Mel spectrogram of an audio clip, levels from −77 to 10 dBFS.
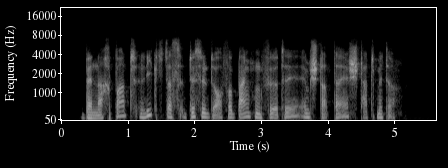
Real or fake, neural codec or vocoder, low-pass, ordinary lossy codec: real; none; 7.2 kHz; Opus, 16 kbps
